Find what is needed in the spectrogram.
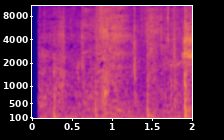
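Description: A handful of light, sharp knocks over steady outdoor background noise, the loudest just before the end.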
